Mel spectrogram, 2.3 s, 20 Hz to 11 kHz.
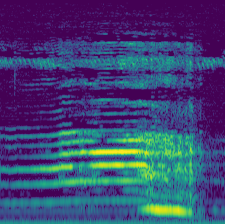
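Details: Lion roaring loudly at the Djuma waterhole, Djuma Game Reserve, around 12:20 am on May 9, 2017: one swelling, harmonic moan that builds and then breaks off abruptly, with a steady electrical hum underneath.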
